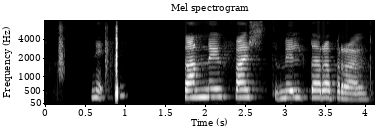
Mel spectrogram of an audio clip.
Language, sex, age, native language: Icelandic, female, 10, Icelandic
